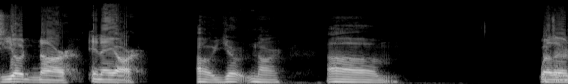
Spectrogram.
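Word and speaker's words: Jötnar: I think it's Jotnar, N-A-R.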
